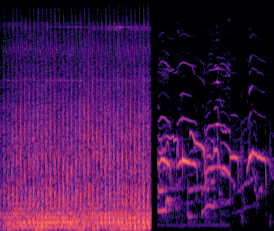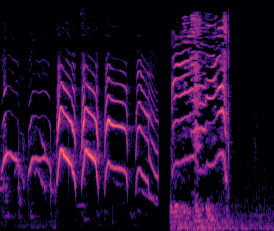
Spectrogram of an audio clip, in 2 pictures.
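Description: A loud, rough, rattling noise for about three seconds, then newborn puppies squeaking and whining in a quick run of short rising-and-falling cries, and a kitten's meow near the end.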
